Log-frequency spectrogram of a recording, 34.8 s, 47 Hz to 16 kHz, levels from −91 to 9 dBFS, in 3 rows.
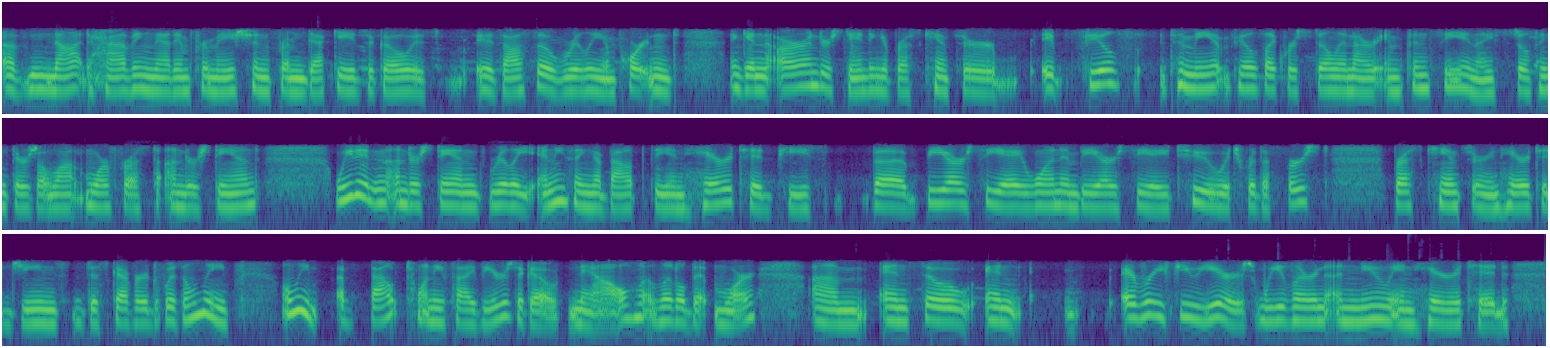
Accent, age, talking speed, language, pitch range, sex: American, 40-59, 155 wpm, English, 155-180 Hz, female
